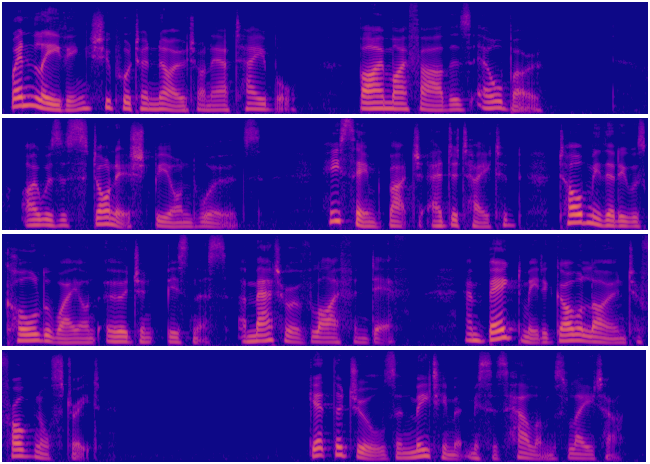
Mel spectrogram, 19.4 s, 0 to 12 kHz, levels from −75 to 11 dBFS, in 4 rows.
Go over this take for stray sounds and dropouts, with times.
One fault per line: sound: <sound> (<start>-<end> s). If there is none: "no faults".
no faults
